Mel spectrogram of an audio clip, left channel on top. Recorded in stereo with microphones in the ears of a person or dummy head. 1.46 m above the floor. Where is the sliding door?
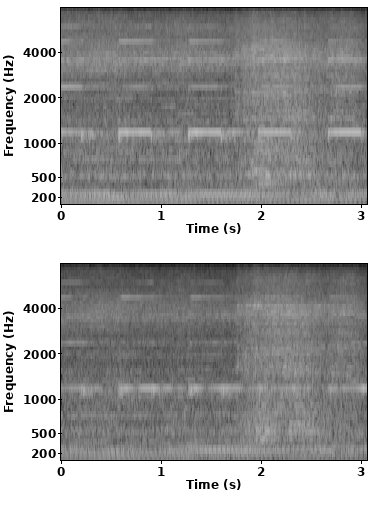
75° left (ahead or behind), 4 m.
